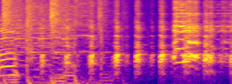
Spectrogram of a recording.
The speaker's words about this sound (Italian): È contenta anche la gallina.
